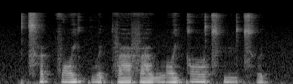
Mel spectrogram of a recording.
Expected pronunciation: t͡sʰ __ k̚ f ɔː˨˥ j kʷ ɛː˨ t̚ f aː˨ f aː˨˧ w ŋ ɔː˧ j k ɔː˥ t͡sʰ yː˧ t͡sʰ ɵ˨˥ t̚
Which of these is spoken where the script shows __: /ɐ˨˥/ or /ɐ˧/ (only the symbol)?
ɐ˧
